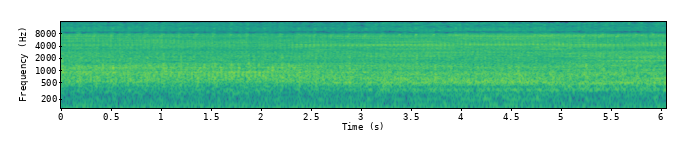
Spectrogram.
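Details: Jaguar XFR AJ133 5.0 V8 at idle misfiring on the rear bank, cylinders 5-8, codes P0300, P0306, P1315, P228F fuel pressure regulator too high, P00C6 low rail pressure cranking: rough, stumbling uneven idle; later fixed unexpectedly.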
